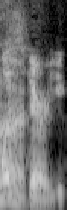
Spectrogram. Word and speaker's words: Worcester: Worcester. You figure it's wer. No, it's spelled like worchester. It's w o r c e s t er and it's pronounced Worcester.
